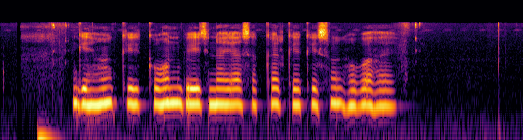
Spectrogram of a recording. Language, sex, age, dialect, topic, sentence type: Magahi, female, 18-24, Central/Standard, agriculture, question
